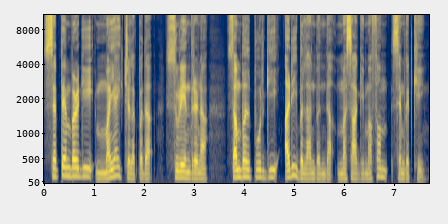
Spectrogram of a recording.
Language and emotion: Manipuri, neutral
